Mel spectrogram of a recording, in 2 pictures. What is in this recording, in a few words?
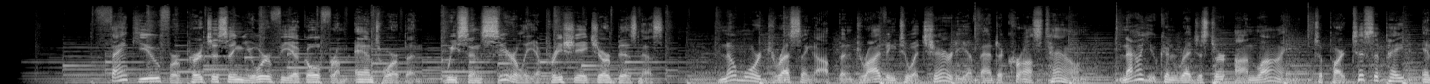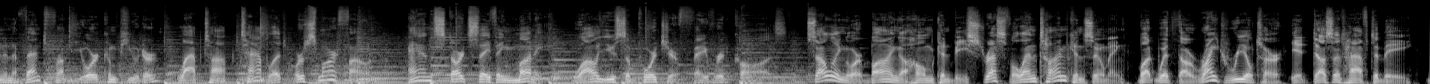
Promotions Male Voice Over; Male Voice Over Demo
